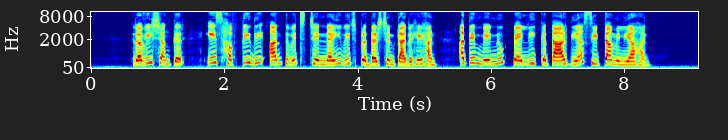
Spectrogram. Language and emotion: Punjabi, happy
